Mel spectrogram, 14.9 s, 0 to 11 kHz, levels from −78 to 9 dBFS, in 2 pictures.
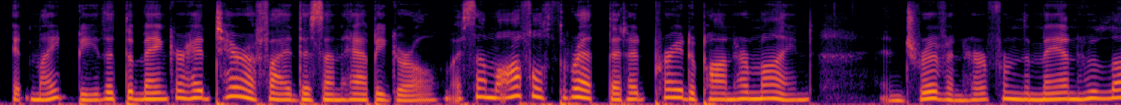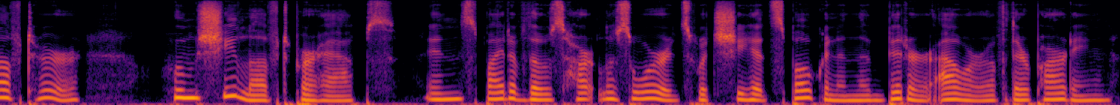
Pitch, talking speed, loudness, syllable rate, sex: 190 Hz, 205 wpm, -17 LUFS, 5.1 syllables/s, female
